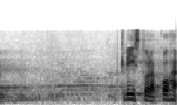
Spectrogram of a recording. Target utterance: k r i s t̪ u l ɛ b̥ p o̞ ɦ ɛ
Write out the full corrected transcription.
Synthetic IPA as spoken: k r iː s t̪ u l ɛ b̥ k o̞ ɦ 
